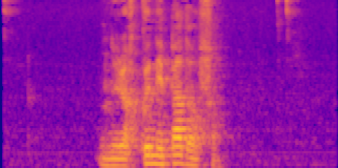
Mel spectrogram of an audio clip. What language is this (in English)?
French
